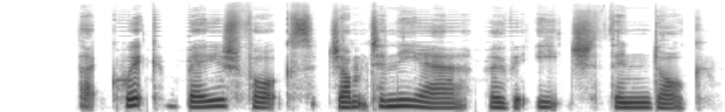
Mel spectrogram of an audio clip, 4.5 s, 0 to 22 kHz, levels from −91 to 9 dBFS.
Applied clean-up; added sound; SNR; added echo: neural mask model DeepFilterNet 3.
